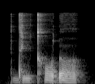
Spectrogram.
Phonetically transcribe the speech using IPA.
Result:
d i kʰ ɔ ɗ ʌ

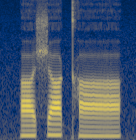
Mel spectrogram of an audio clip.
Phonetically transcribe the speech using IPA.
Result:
a˨ ʃ a˦ kʰ aː˨

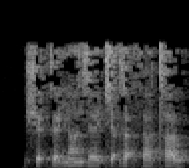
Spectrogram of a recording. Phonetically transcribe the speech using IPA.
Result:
ʃ ɛ˦ ʔ k ɛ̰˦˨ j ã˦ z ɛ˦ t͡ɕ ä˦ ʔ z ä˦ ʔ θ ä˦ tʰ a̰˦˨ ʊ̯

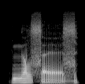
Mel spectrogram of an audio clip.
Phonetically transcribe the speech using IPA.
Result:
mʲ ɛ lˠ s ɛ̰ z

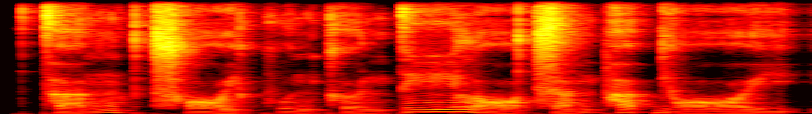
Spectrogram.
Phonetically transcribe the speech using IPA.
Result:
t̪ʰ ɐ˨˥ ŋ | t͡sʰ ɔː˨˩ j kʷʰ ɪ˨˩ ŋ kʰ ɵ˨˩ n t̪ iː˥ l ɔː˨˩ t͡s ɐ˨˥ n pʰ ɐ˧ k̚ j ɔː˨˧ j

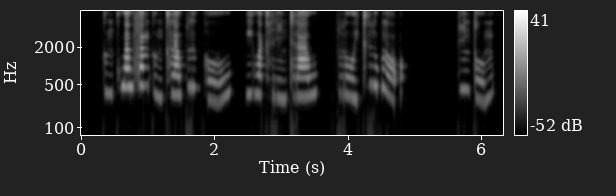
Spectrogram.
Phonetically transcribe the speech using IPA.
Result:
k ɯ˧ ŋ kʰ w a˥˩ w f a˥˩ m k ɯ˩˦ ŋ kʰ l a˦˥ w p r ɯ˥˩ k̚ h oː˩˦ w | j u˧ a̯ kʰ r i˩˦ n t r a˦˥ w | p r oː˨˩ j kʰ r u˥˩ ʔ l ɔ˨˩ ʔ | k i˥˩ n t o˩˦ m

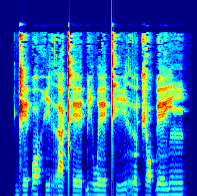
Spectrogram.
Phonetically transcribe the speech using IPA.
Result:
d͡ʒ e˨ ɓ ɔ˦ h i˨ r a˨ kʰ eː˨ ɓ i˦ w eː˨ kʰ iː˨˦ r ʊ˦ t͡ʃ ɔ˨ ɓ eː˦ j ĩ˦

